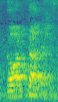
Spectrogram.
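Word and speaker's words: daughter: डॉ और ये ट डॉटर इसको हम डॉटर पढ़ेंगे डॉग टक नहीं पढ़ेंगे जी एच का उच्चारण नहीं करेंगे ठीक है इसी तरह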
